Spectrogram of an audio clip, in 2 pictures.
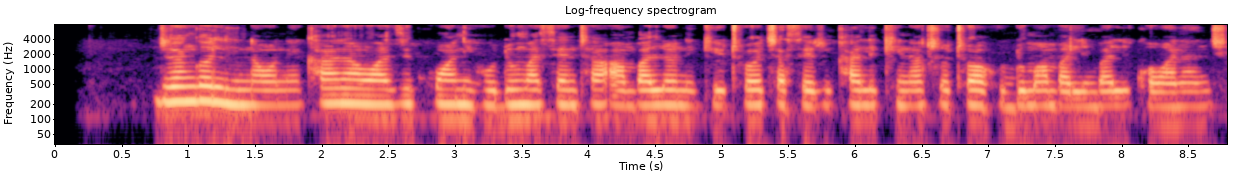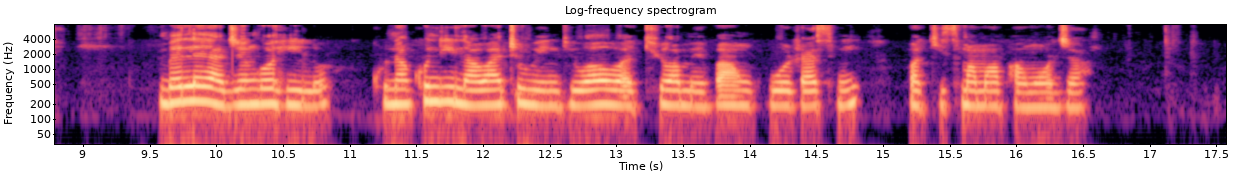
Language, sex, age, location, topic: Swahili, female, 18-24, Kisumu, government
